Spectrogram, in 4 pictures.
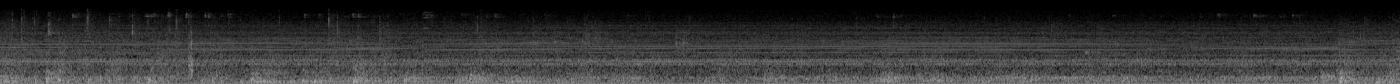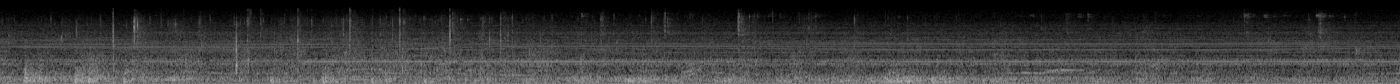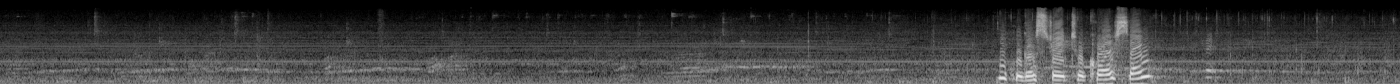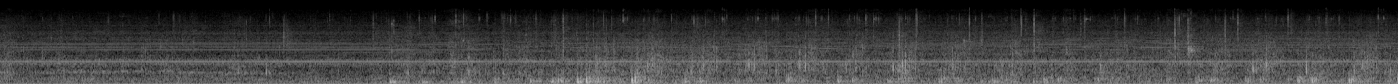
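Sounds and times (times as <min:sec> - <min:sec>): faint hum: 0:00.0 - 0:55.9
muffled hoofbeats on soft footing: 0:45.9 - 0:55.9.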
